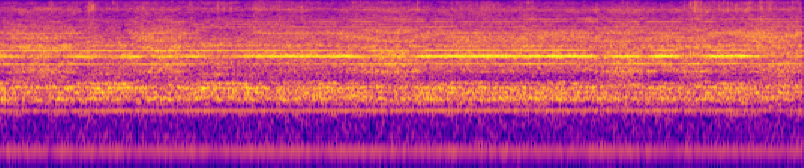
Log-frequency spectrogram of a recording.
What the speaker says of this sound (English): Hit it with the air gun.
